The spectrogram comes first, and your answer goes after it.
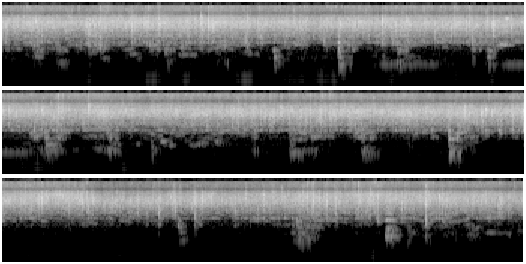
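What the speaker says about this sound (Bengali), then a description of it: "ভাজাটা হয়ে গেছে" Food frying in a pan for a breakfast dish, a steady close sizzle with occasional stirring clicks and scrapes throughout, no voices.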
